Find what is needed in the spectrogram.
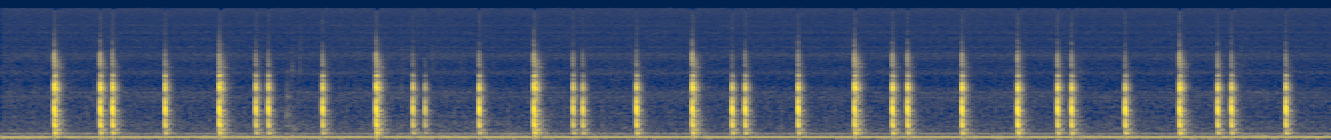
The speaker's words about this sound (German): Hört gut zu. Nochmals. Ich klopfe diesen Rhythmus nun noch einige Male und ihr klopft ihn mit dem rechten Zeigefinger leise mit.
